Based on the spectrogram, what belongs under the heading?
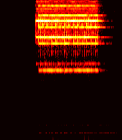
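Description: A single loud telephone ring, an electronic bell-like trill with bright high tones, lasting about a second before cutting off, over a faint low hum. No one speaks.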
